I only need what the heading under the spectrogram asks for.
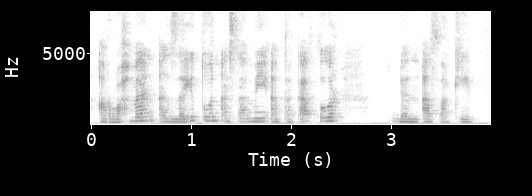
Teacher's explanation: Istilah idgham syamsiyah ini dipakai karena dalam bacaan alif lam syamsiyah ini bunyi huruf alif lam itu dilebur ke dalam huruf yang ada di depannya.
